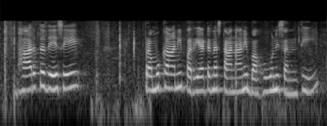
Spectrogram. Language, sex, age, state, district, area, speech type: Sanskrit, female, 30-45, Andhra Pradesh, Visakhapatnam, urban, spontaneous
